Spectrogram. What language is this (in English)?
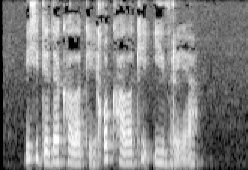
Georgian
